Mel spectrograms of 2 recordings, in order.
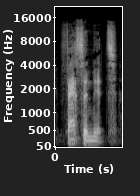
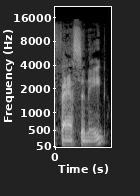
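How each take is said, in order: First: The last syllable ends with a short 'it' sound. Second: The last syllable ends with a long 'ate' sound. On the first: It would be a noun or adjective. The speaker calls it wrong. "If it's a noun or adjective, we will say fascinate. But that's not a word" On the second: It is used as a verb. The speaker calls it right. "this is a verb, so don't forget our A T E has a long A sound"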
